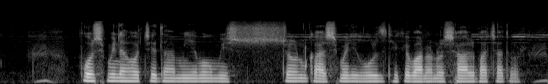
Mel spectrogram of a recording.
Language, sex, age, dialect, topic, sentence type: Bengali, male, 25-30, Standard Colloquial, agriculture, statement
